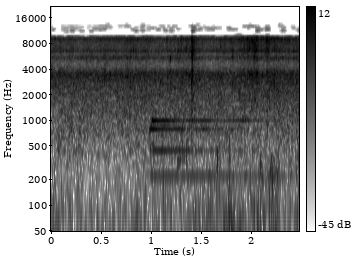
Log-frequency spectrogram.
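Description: Shallow surf and water sloshing around an inflatable paddling pool, close to the microphone. About a second in, a held chord of background music comes in over it.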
